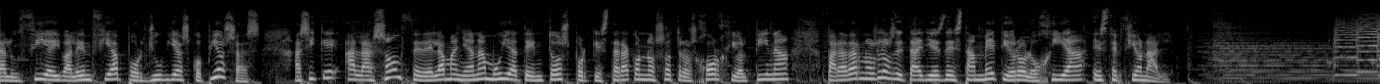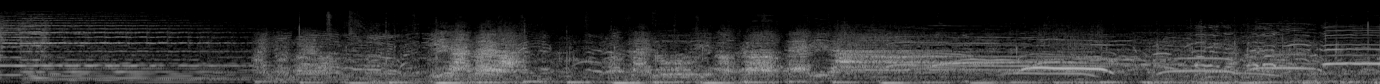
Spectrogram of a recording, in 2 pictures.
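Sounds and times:
speech: 0:00.0 - 0:11.8
short musical tone: 0:13.3 - 0:16.4
large crowd cheering and celebrating in a square: 0:15.9 - 0:27.6.

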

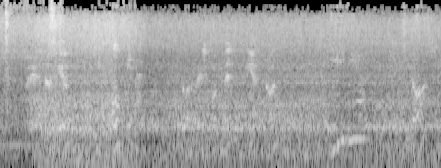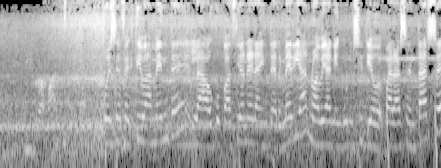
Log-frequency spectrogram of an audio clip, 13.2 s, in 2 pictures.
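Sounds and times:
metro train arriving at a station: 0:00.0 - 0:13.2
speech: 0:08.5 - 0:13.2.

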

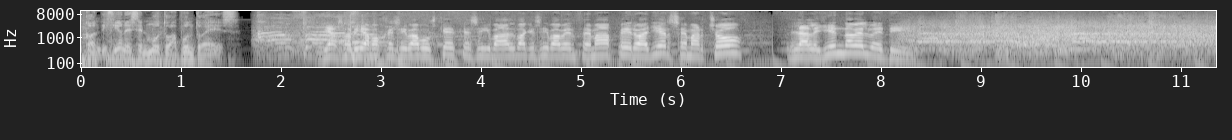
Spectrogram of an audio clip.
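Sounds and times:
speech: 0:00.1 - 0:08.5
stadium crowd chanting at the Villamarín: 0:08.4 - 0:11.3.

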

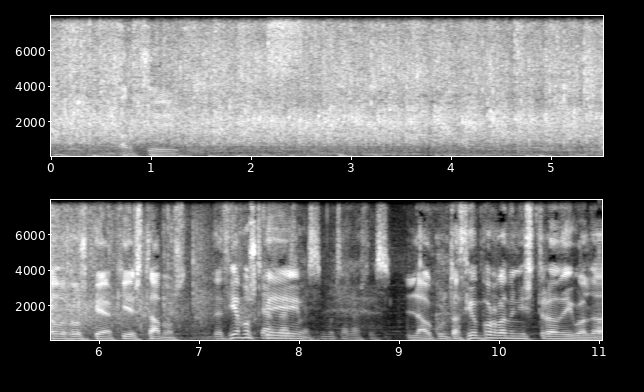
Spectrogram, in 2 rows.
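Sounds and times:
audience applause: 0:00.0 - 0:07.8
speech: 0:00.7 - 0:01.5, 0:05.5 - 0:11.0.

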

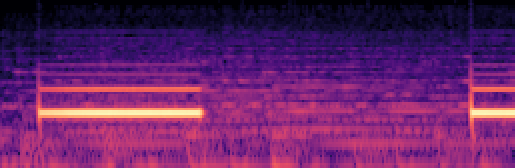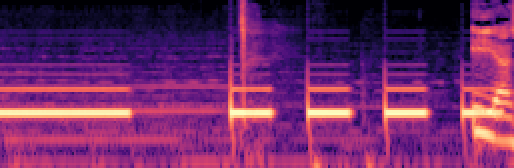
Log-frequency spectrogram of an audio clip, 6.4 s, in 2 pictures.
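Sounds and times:
telephone line tone: 0:00.2 - 0:01.3, 0:03.0 - 0:04.1, 0:05.2 - 0:06.3.

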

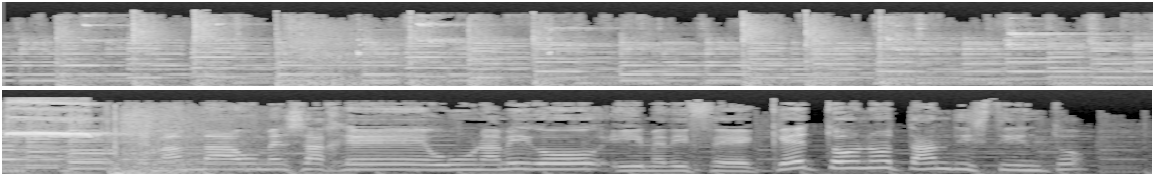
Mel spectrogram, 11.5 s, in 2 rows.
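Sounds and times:
instrumental basketball team theme tune on sports radio: 0:00.0 - 0:07.4
speech: 0:07.2 - 0:11.3.

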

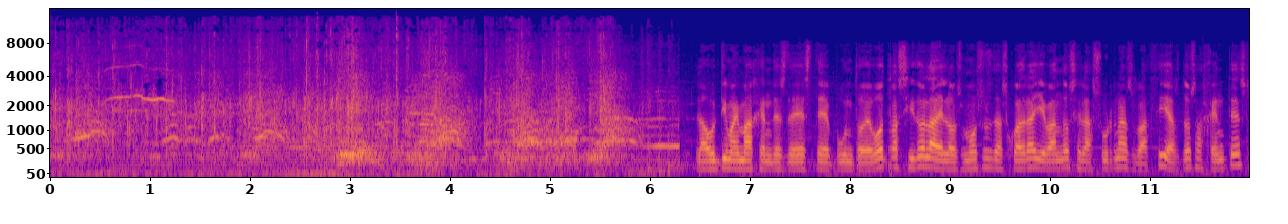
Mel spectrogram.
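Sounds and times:
crowd clapping: 0:00.0 - 0:06.3
crowd shouting pro-independence chants: 0:00.0 - 0:06.3
speech: 0:06.5 - 0:11.9.

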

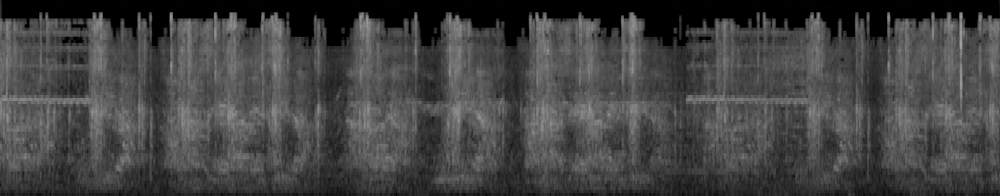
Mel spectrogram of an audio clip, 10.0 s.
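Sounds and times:
sharp whistles: 0:00.0 - 0:01.1, 0:06.8 - 0:08.2
crowd of residents shouting and chanting at a street protest: 0:00.0 - 0:09.9.

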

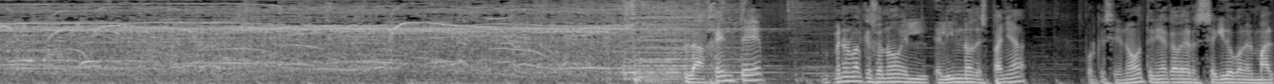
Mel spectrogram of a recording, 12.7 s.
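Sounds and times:
crowd shouting in protest: 0:00.0 - 0:06.9
crowd whistling in protest: 0:00.0 - 0:08.9
speech: 0:06.9 - 0:12.7.

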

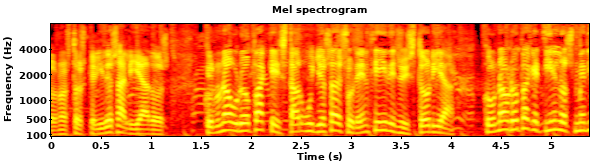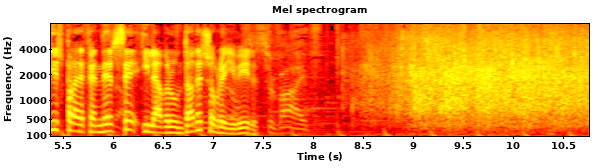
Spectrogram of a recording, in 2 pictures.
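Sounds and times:
speech: 0:00.0 - 0:08.2
audience ovation applause for Marco Rubio: 0:08.4 - 0:10.7.

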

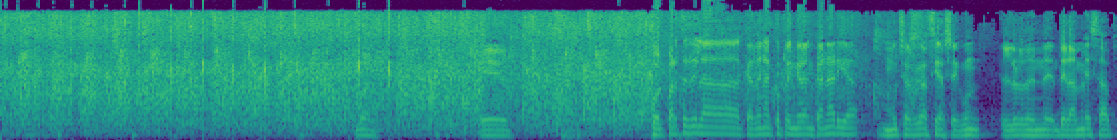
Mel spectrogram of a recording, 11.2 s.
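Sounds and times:
audience applause: 0:00.0 - 0:09.4
speech: 0:03.6 - 0:03.9, 0:04.8 - 0:05.3, 0:06.5 - 0:11.1.

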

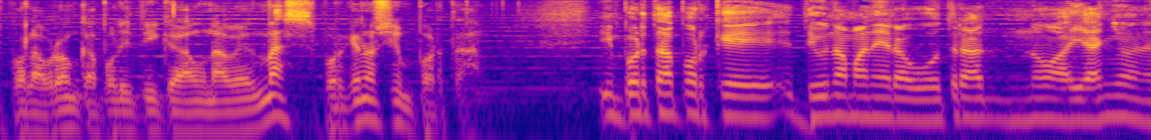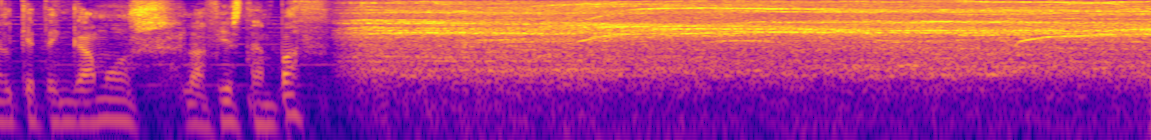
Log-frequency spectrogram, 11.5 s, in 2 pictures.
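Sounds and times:
speech: 0:00.1 - 0:08.0
crowd whistling in protest at the arrival of Pedro Sánchez at the parade: 0:07.4 - 0:11.4.

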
